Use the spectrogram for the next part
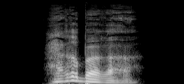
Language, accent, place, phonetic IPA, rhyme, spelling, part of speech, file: German, Germany, Berlin, [ˈhɛʁbəʁɐ], -ɛʁbəʁɐ, herberer, adjective, De-herberer.ogg
- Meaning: inflection of herb: 1. strong/mixed nominative masculine singular comparative degree 2. strong genitive/dative feminine singular comparative degree 3. strong genitive plural comparative degree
